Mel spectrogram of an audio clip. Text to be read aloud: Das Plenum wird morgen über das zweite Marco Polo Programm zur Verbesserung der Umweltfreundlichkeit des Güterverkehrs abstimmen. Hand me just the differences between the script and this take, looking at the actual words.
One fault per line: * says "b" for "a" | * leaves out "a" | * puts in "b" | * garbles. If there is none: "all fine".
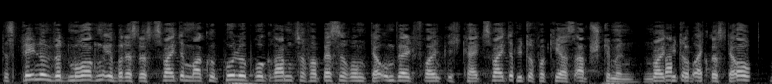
* puts in "das"
* says "zweite" for "des"
* garbles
